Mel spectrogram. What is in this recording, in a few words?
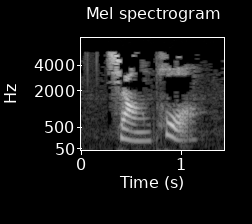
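"强迫", Mandarin Chinese; chinese-flashcards; hsk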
